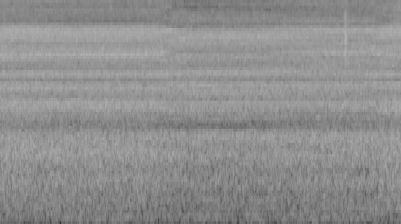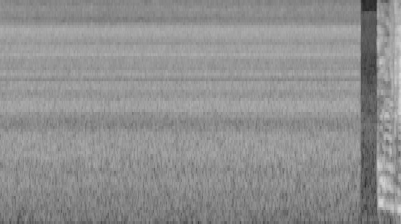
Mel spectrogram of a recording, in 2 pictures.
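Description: Hot air rework station blowing a steady hiss of hot air onto a USB flash drive's circuit board, reflowing a replacement controller chip into place; it cuts off abruptly near the end.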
